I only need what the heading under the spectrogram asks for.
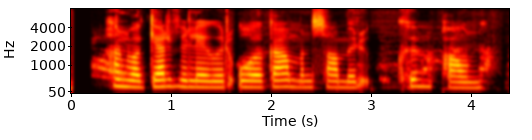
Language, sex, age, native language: Icelandic, female, 14, Icelandic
